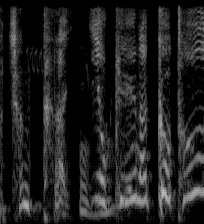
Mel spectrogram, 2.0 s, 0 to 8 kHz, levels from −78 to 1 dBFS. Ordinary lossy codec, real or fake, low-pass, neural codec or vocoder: none; fake; 7.2 kHz; vocoder, 44.1 kHz, 128 mel bands every 256 samples, BigVGAN v2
